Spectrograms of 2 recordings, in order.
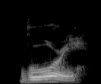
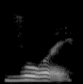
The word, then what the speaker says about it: Vuori: I'm so glad that you've pronounced that in the way that I've always questioned how it's supposed to be pronounced. So Vuori. – Vuori. Yeah, it's a tricky one.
